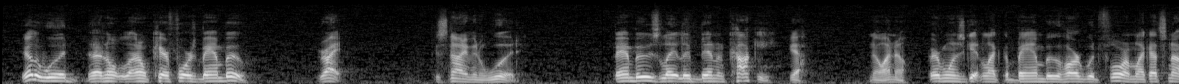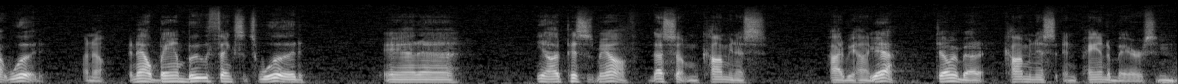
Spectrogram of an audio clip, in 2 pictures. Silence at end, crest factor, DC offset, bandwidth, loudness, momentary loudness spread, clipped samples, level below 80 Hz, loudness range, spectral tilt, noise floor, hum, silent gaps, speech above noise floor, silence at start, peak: 0 s; 14 dB; under 0.1%; 17.5 kHz; -16 LUFS; 13 LU; under 0.1%; -52 dBFS; 5 LU; -6 dB/octave; -48 dBFS; none; none; 33 dB; 0.2 s; -2 dBFS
